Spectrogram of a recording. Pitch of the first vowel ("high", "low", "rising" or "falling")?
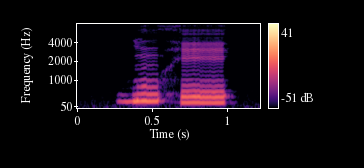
high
